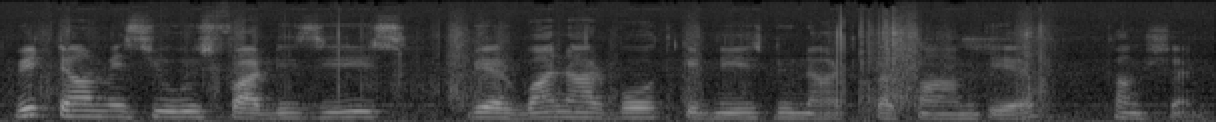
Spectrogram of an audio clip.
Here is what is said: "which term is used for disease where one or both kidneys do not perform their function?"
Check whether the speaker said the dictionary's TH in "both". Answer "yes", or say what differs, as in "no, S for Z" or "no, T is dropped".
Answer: no, T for TH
